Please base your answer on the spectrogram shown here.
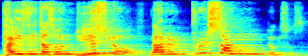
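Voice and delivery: high, loud desperate shout. Acted. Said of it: "더 큰 소리로 외칩니다".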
